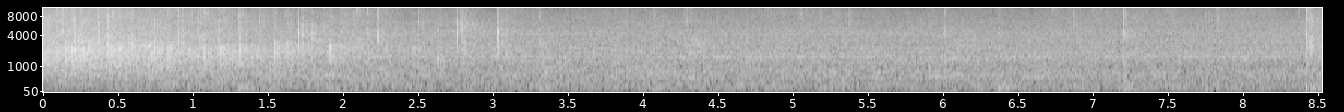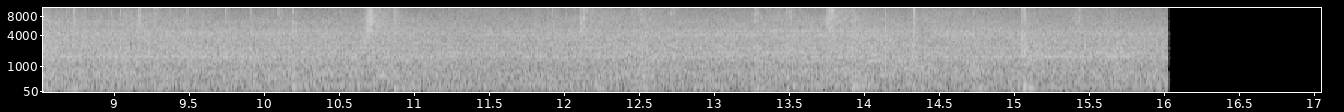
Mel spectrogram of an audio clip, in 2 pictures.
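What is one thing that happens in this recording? A large crowd cheers loudly in a big open stadium, then settles into a steady murmur.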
